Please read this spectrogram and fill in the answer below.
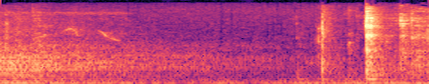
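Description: The fading tail of a dramatic music sting, a low rumbling swell dying away over about a second. A couple of faint knocks follow near the end.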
